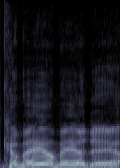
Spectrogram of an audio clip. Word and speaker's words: Kamehameha: no king oh King kameha mayad yes King kameha mayad on I learned to pronounce it that last night on June 11th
